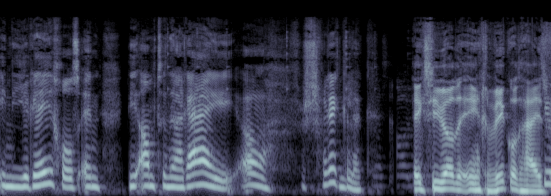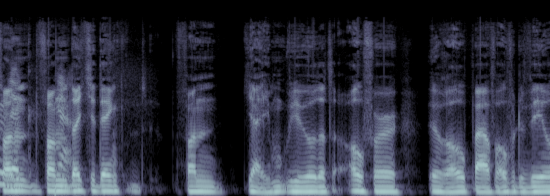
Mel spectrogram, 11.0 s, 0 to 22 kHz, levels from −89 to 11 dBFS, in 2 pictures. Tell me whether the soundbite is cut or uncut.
uncut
